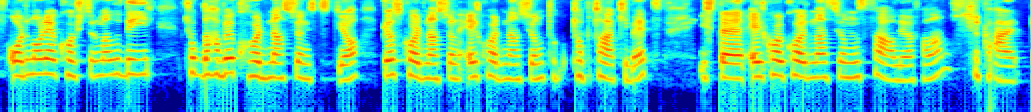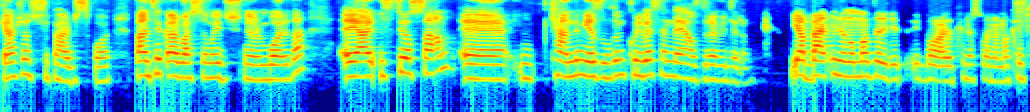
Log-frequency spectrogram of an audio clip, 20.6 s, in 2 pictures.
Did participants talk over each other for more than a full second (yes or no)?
no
